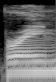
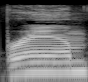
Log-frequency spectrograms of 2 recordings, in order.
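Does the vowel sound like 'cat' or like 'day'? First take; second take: day; cat. First: The vowel sounds like the 'a' in 'day'. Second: The vowel sounds like the 'a' in 'cat'. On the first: "Some people pronounce it Brame" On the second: "Some people pronounce it Bram"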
